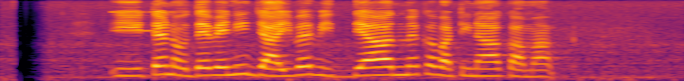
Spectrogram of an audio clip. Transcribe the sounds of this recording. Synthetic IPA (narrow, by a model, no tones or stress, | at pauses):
iːʈənod̪eʋenid͡ʒajʋəʋid̪jaːt̪̚məkəʋaʈinaːkamak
